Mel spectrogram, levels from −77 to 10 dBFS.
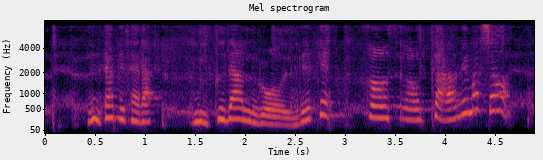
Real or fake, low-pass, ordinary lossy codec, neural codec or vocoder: fake; 7.2 kHz; MP3, 64 kbps; codec, 24 kHz, 0.9 kbps, WavTokenizer, small release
